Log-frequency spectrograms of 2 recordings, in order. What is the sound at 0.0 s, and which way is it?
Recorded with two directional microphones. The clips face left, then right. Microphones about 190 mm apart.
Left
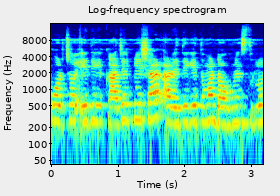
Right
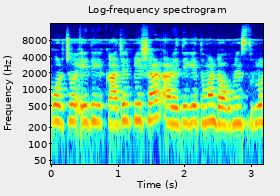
Speech, 45° right (ahead or behind).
